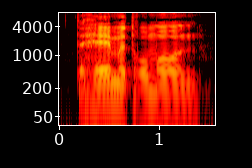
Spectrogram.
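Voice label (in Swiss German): "heimetroman", Bas Rhin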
